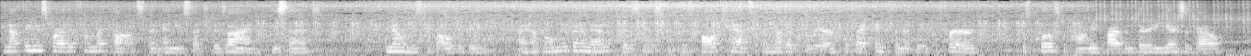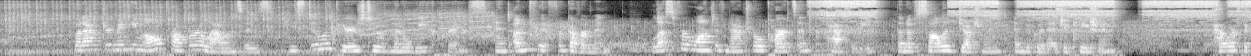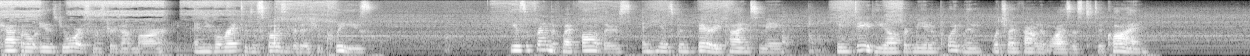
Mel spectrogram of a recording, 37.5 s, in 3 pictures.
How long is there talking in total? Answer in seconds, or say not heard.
33 s.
